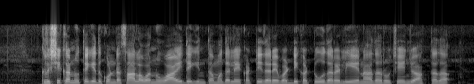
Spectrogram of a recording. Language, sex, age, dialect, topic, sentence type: Kannada, male, 51-55, Coastal/Dakshin, banking, question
